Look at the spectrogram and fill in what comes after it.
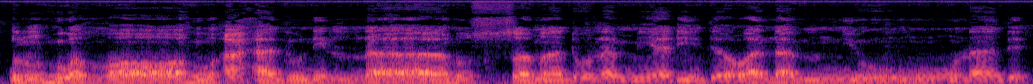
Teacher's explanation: Ayat 1 disambung dengan ayat 2, ayat 2 disambung dengan ayat 3 sampai ayat terakhir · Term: wasol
